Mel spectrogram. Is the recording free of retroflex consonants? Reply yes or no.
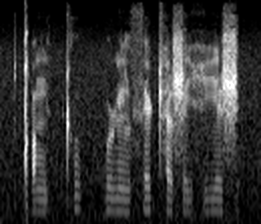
no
